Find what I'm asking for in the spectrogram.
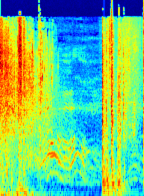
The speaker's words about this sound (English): Shot him two times, the shots so close together they sounded as one, leaving two holes in the center of the kid's chest.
